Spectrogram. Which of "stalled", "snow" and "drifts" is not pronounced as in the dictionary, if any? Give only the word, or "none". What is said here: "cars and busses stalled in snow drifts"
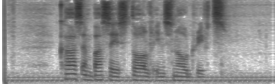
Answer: none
